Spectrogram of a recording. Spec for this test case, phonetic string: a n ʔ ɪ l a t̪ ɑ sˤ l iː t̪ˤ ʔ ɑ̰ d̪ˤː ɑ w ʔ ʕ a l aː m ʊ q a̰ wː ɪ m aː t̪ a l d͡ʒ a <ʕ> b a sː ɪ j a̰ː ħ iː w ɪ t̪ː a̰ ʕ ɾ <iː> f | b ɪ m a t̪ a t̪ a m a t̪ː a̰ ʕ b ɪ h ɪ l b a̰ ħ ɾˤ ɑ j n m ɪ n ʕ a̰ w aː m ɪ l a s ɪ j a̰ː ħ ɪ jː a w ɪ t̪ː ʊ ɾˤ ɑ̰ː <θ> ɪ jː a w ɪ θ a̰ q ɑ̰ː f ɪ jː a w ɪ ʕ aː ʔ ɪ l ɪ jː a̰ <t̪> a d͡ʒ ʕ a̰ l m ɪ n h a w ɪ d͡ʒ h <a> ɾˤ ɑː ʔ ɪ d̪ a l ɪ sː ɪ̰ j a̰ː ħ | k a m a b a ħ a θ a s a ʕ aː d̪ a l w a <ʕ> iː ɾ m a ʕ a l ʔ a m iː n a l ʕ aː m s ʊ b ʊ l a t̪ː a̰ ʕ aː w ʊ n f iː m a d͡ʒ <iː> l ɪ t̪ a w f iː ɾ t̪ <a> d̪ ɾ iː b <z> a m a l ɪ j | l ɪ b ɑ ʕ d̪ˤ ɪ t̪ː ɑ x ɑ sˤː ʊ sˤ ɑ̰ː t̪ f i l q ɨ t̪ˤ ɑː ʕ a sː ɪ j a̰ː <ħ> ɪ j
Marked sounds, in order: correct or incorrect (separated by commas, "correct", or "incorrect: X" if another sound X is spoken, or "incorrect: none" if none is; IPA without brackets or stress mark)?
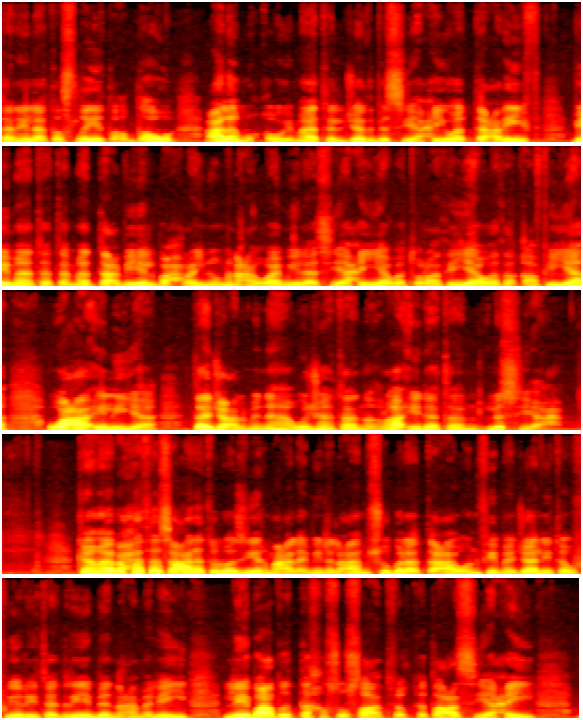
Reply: incorrect: ð, correct, correct, correct, correct, incorrect: z, incorrect: aː, correct, incorrect: ʕ, correct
